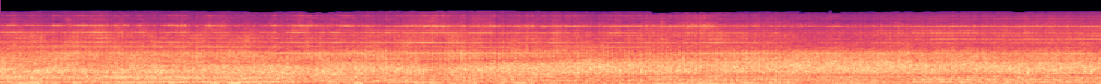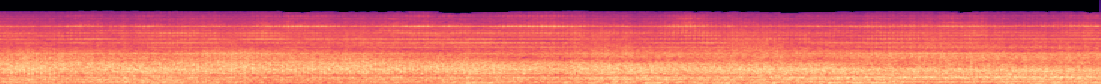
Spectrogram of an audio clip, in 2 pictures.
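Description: Alouette III helicopter hovering for a winch rescue: a steady high turbine whine over the rapid chop of the rotor blades.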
